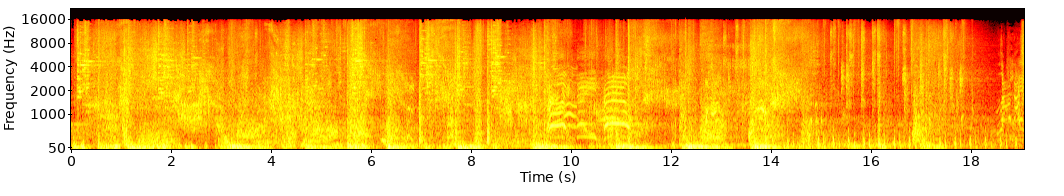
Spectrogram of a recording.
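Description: Heavy weapon blows thud and slash again and again.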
